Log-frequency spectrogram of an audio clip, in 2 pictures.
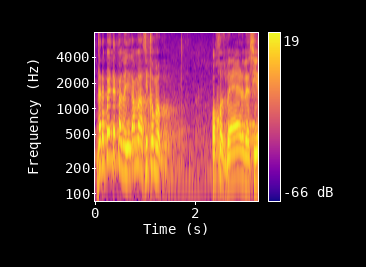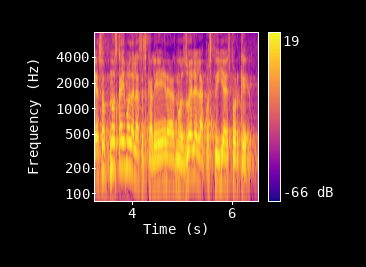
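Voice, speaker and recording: A man's voice: on the high side, lively intonation, moderate pace. A man, a pastor preaching a sermon, joking and acting out little scenes between husbands and wives. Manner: humorous, acts out couples' dialogue.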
